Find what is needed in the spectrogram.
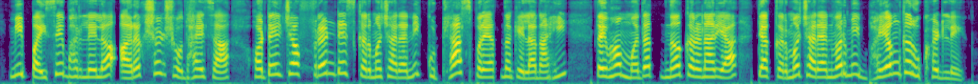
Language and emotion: Marathi, angry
